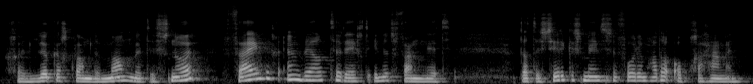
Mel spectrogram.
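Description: A man reading a children's storybook aloud in a steady, expressive narration. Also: fairly high pitch, moderate pace.

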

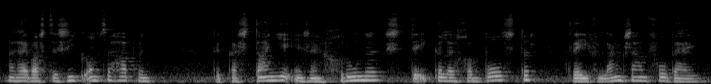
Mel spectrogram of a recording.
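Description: A woman narrating a children's storybook aloud in a calm, lively way. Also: sits low, a little slow, vocal fry, a little hiss or hum.

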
